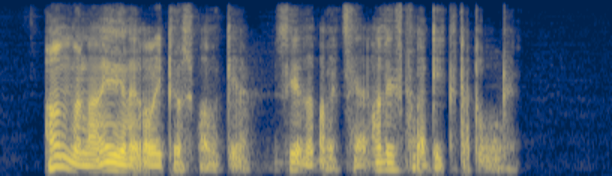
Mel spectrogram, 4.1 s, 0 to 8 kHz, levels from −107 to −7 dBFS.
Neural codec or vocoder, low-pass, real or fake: codec, 44.1 kHz, 1.7 kbps, Pupu-Codec; 7.2 kHz; fake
